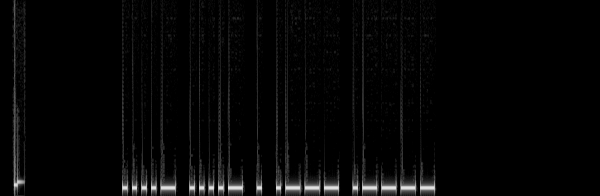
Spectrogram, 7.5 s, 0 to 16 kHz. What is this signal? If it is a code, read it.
Morse code, heard as a keyed tone, about 20 wpm, 700 Hz. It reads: 44EJ1
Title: Code Groups - 5 Letter:Numbers - 20wpm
